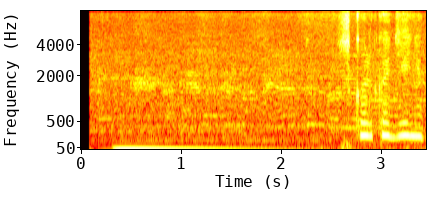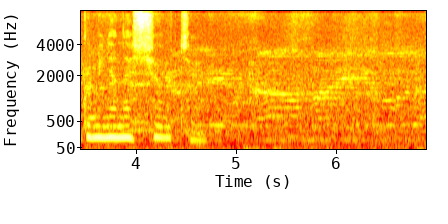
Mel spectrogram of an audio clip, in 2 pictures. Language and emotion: Russian, neutral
